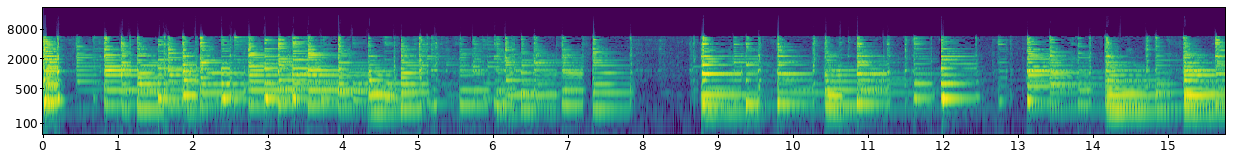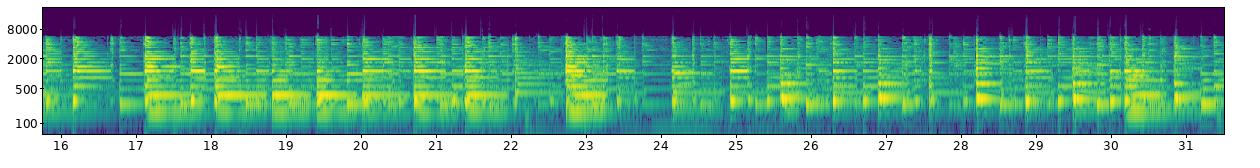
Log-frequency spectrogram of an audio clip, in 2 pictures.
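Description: Freshly strung and just-tuned Anglo-Saxon lyre played by hand: plucked single notes and chords, each ringing and dying away, with a brief pause about eight seconds in.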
